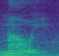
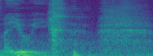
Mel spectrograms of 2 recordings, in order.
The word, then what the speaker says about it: Maui: New Zealand except for two years how to pronounce Maui I was like oh it's May Yui it was terrible so yes I live my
